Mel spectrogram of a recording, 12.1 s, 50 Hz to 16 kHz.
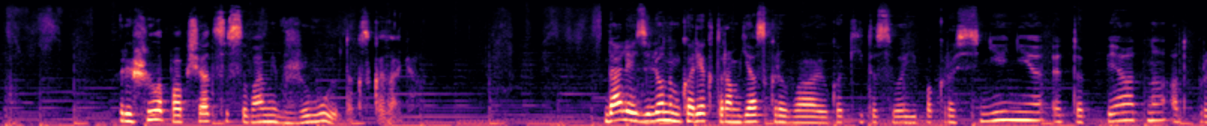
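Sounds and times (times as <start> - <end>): fingertips rubbing skin: 0.0 - 1.2, 4.6 - 6.1
soft background music: 0.0 - 12.0.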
